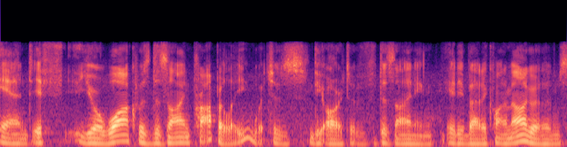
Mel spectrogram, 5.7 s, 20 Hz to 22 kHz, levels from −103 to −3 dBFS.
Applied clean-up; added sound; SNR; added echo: none; none; none; none.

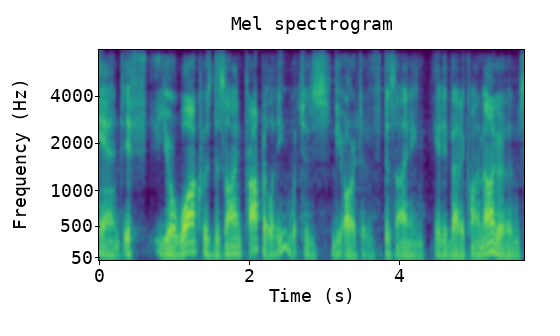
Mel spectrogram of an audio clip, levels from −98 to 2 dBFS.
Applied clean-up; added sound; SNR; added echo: neural mask model DeepFilterNet 3.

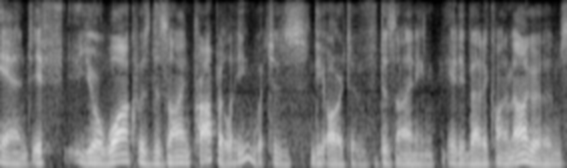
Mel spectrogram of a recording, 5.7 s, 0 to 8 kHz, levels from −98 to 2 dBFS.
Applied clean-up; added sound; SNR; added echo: neural mask model Resemble Enhance denoiser.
